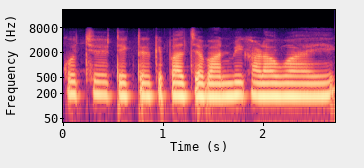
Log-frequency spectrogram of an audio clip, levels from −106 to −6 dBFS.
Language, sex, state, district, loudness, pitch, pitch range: Hindi, female, Haryana, Jhajjar, -15 LUFS, 180 Hz, 175-185 Hz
